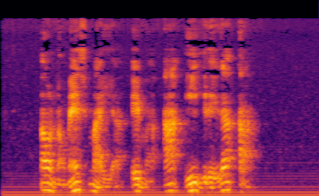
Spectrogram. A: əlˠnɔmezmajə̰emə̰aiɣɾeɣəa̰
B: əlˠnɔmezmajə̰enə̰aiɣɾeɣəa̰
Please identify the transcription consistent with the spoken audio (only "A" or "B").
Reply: A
